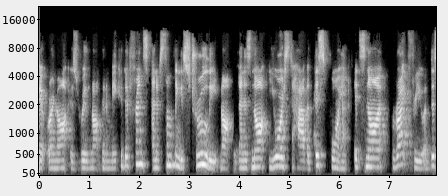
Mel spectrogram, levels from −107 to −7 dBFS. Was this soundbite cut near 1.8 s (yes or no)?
no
